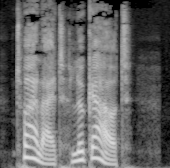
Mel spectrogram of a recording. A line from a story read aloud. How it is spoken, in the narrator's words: Rarity cried out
